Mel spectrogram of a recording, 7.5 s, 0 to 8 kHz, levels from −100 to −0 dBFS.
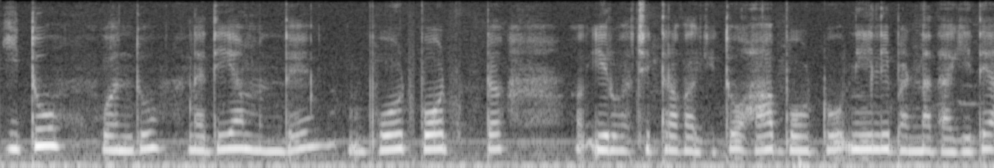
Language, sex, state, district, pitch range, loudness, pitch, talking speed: Kannada, female, Karnataka, Mysore, 210-235 Hz, -17 LUFS, 230 Hz, 240 wpm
